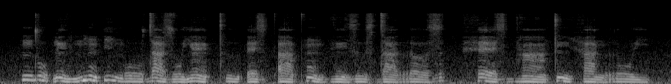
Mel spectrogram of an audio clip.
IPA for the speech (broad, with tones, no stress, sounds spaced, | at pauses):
n d o˥˩ ɓ ẽ˧˩ v m b ũ˥˩ ʔ i˥˩ ŋ oː˧˩ d a˥˩ z o˧˩ j ɛ̃ː˥˩ ʔ tʰ ɯː˧˩ ʔ ɛ˥˩ z pʼ a˧˩ pʰ õ˥˩ bʱ ẽ˧˩ z ɯ˧˩ z d a˧˩ r ʌː˧˩ z | h ɛː˥˩ z bʱ ãː˧˩ t ĩ˥˩ h a˧˩ ŋ r oː˧˩ j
